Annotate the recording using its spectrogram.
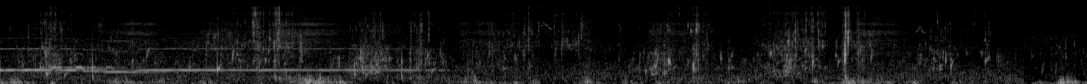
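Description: Rubber boots wading through a shallow, grassy river, with irregular sloshing and splashing at each step. A held musical note fades out in the first half.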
